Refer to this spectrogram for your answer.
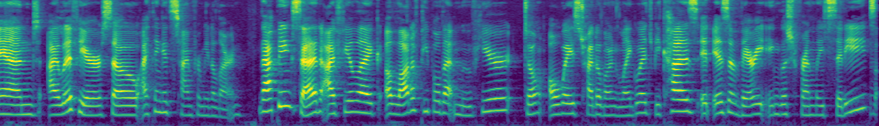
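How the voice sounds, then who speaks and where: A woman's normal speaking voice with an American accent, medium pitch and ordinary pitch variation, at a moderate pace with hardly any pauses, in a very clean recording with a silent background. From United States. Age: 30s. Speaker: vlogger. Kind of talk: casual vlog talk to camera.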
